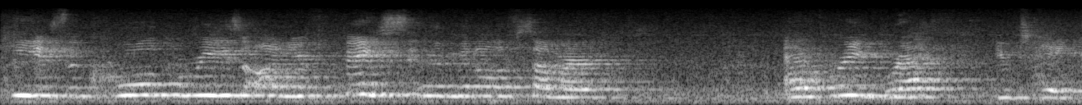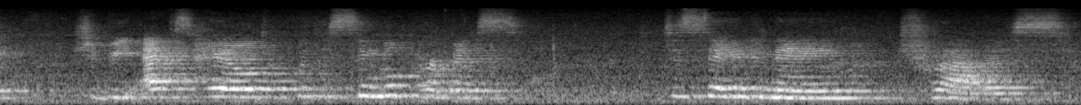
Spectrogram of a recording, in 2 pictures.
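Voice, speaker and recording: A woman's voice: very high-pitched, measured pace, darkish tone. A teenage girl performing a melodramatic, gushing reading in a school readers theater. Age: teens. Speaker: student performer. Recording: echoey room from far off with noise.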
